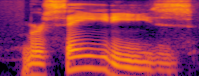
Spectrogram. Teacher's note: is not s like Star it's Z like zebra Mercedes Mercedes put the stress on the second syllable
